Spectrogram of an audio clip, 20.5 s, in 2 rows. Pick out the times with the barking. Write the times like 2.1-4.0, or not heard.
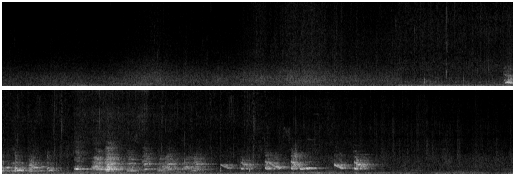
10.0-17.6.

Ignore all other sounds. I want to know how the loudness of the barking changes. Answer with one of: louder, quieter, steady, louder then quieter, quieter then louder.
quieter then louder.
